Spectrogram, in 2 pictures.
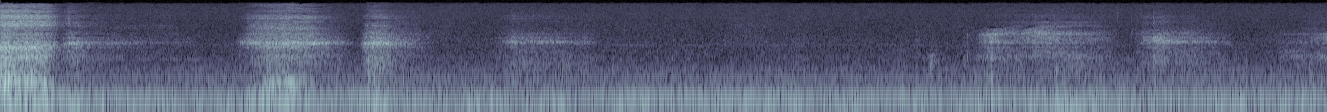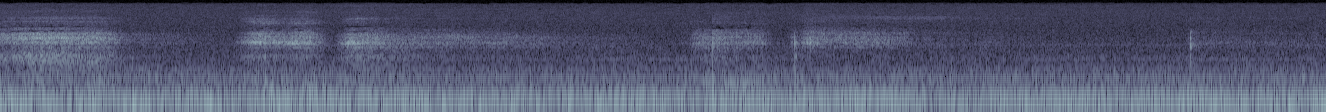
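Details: Snoring recorded with the SnoreLab app: noisy, rough sleep breaths recurring every few seconds over a steady low hum.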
